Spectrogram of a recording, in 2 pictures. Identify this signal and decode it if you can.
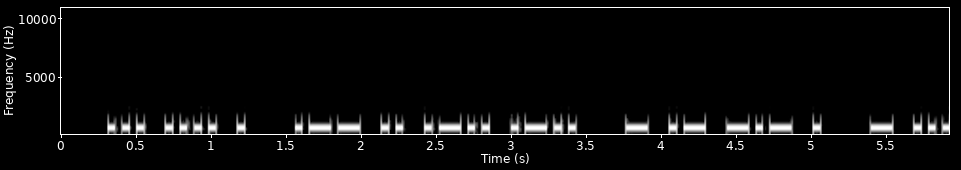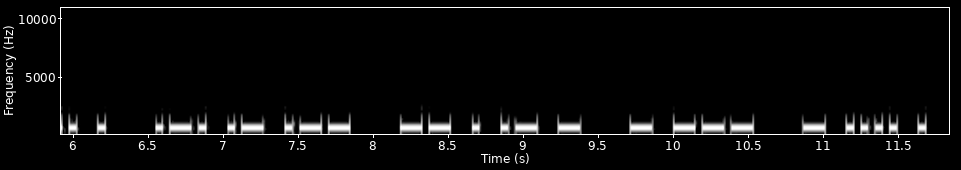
Morse code, heard as a keyed tone, about 25 wpm, 700 Hz. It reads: SHE WILL TAKE THE RAW MEAT TO THE
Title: Sentences from Top 1500 Words 25wpm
